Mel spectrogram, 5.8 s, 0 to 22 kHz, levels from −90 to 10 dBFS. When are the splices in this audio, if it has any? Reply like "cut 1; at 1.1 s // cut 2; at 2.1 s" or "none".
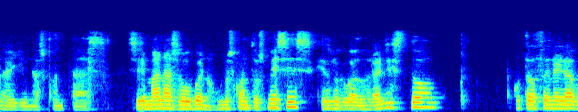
cut 1; at 1.2 s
